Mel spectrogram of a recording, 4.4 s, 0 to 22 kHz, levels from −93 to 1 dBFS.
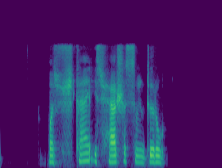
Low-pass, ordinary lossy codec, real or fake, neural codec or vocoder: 7.2 kHz; MP3, 64 kbps; fake; codec, 16 kHz, 1 kbps, FunCodec, trained on LibriTTS, 50 frames a second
